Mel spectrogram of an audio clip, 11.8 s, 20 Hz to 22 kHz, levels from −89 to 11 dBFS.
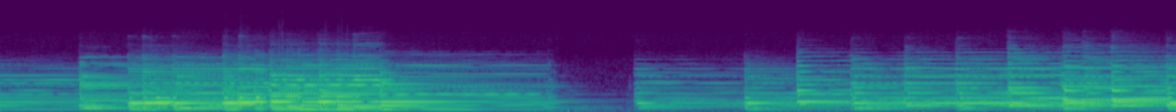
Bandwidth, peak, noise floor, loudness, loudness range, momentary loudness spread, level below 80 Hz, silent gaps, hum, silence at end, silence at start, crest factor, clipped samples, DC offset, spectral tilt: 4.7 kHz; -4 dBFS; -50 dBFS; -17 LUFS; 13 LU; 17 LU; -56 dBFS; none; none; 0 s; 0 s; 14 dB; under 0.1%; under 0.1%; -10 dB/octave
